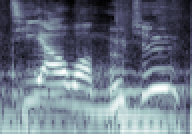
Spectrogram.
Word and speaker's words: Te Awamutu: We had Pastor Michael and Jillian at Zion Church this morning, which is another one of our Acts churches in Te Awamutu. Have I said that right, eh? Yeah. Yes.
